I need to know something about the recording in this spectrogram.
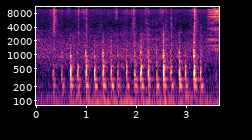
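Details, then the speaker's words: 2016 Segway X2 after replacing couplings, torqued to 29.5 lb: quick hollow knocks about three a second as it is rocked back and forth by hand; owner thinks unrelated to couplings, unsure. "although i was a little concerned because when i move this back and forth i kind of hear a knocking noise here"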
